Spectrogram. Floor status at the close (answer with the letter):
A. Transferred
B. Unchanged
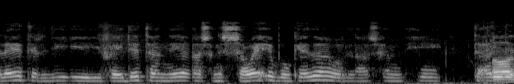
A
